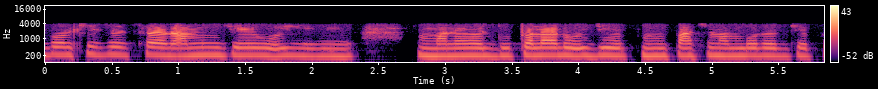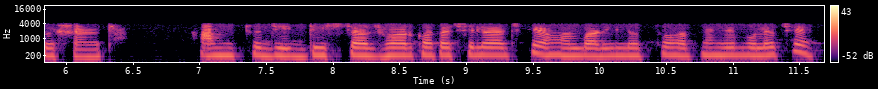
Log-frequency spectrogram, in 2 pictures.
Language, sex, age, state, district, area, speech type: Bengali, female, 45-60, West Bengal, Darjeeling, urban, conversation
